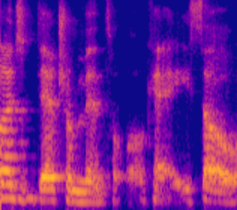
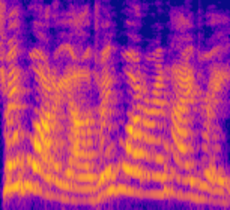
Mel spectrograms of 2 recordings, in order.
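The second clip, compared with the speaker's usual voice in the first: down-home country accent; 4 semitones higher, 4 dB louder than usual. A speaker from Texas addressing viewers, slipping into a country accent. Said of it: "I'm getting my country accent".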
